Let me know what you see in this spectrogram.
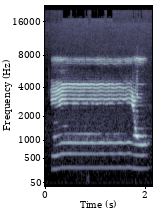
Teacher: Bunyinya tuh kayak orang bindeng gitu loh, Bapak, Ibu. Jadi masuknya rada ke hidung juga. Iyu. Jadi nggak sekedar iyu, bunyinya rada bindeng. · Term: gunnah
